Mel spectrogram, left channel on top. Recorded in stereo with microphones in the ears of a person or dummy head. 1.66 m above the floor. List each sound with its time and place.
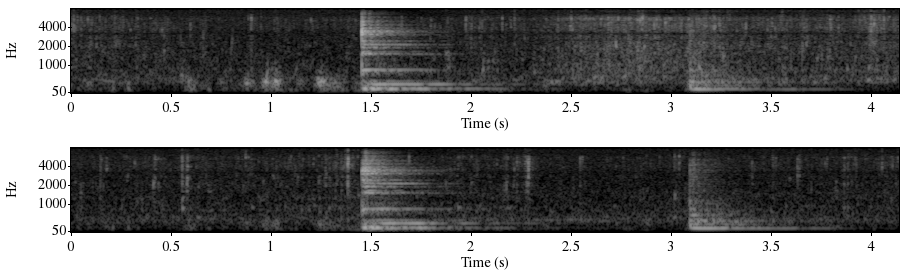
1.4 s dishes clattering: 65° left (ahead or behind), 4 m
3.1 s a snare drum: 5° left (ahead or behind), 1.8 m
